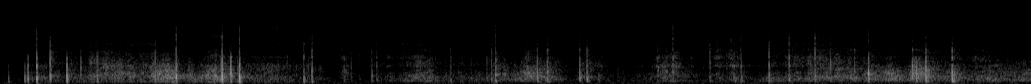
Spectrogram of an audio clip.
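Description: Fingertips and nails scratch and tap the front face and sides of a medium, hollow, closed Canon cardboard box. Bursts of dry, papery scratching alternate with many sharp, quick taps that stop dead with no ring, and the sound sits mostly in a warm mid-range.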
